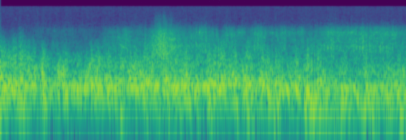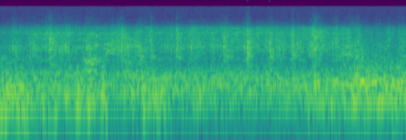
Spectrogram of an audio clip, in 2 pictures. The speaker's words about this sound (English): what you're hearing here are the classic storm sounds from the Frankenstein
